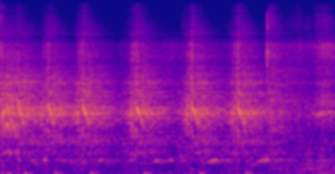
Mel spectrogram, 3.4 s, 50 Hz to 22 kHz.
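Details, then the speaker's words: 2004–2006 Yamaha R1 motorcycle, hot after a long ride: slow laboring cranking that never catches, sounding like a flat battery, while it starts fine cold; the starter motor is replaced. "But after warming it up and riding it for quite a while, the issue this bike is having is it won't start."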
